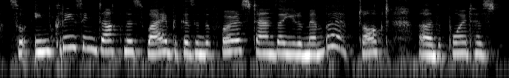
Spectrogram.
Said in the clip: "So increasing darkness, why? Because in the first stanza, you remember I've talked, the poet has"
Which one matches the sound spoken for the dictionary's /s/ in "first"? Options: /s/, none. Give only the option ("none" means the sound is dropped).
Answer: none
